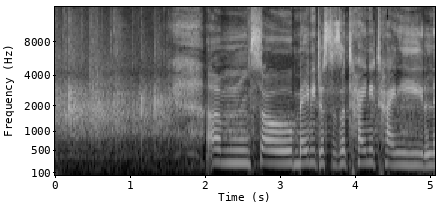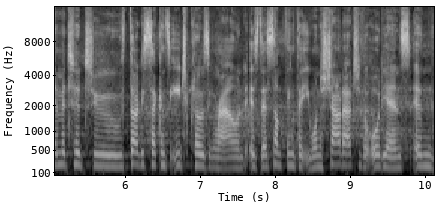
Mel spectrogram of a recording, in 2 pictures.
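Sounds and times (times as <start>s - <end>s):
audience applause at the close of a panel discussion: 0.0s - 2.0s
speech: 2.0s - 10.1s.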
